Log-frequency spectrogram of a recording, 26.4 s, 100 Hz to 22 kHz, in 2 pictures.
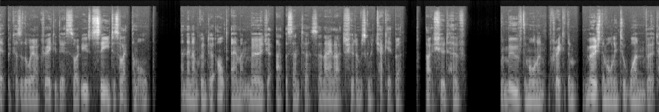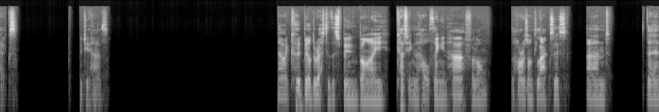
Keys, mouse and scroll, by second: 2.6-3.7 right drag, 3.7 alt+m, 8.2-11.5 middle drag, 11.5 n, 13.0-14.6 middle drag, 14.3 KP_Decimal, 15.1-16.9 middle drag, 18.6 KP_7, 19.6 click, 19.8 click.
